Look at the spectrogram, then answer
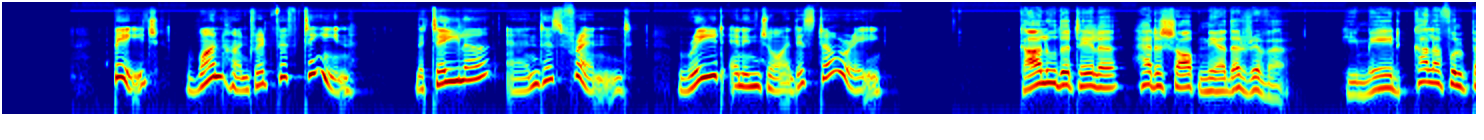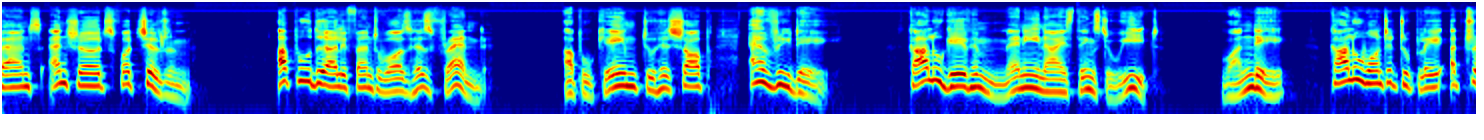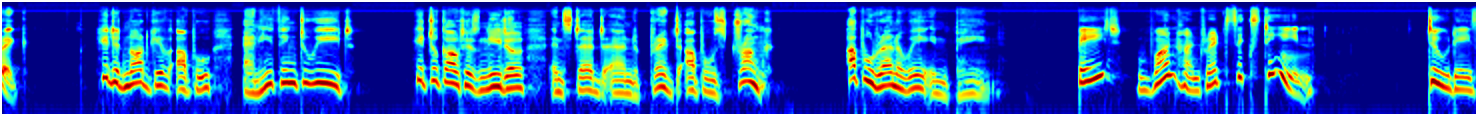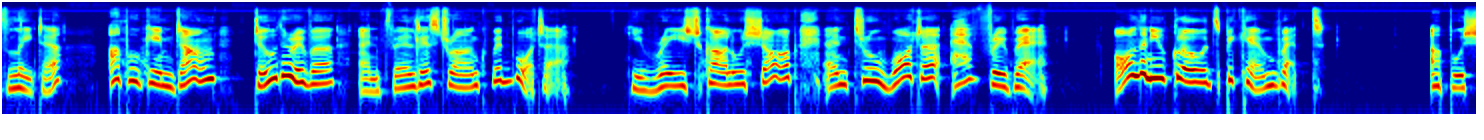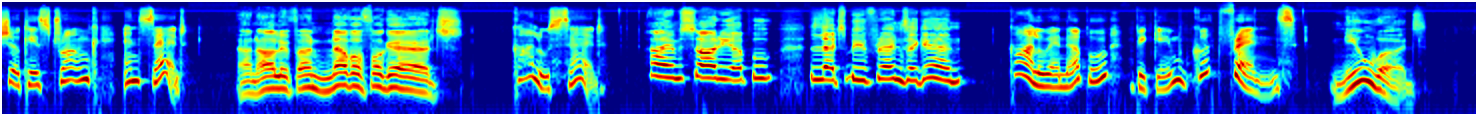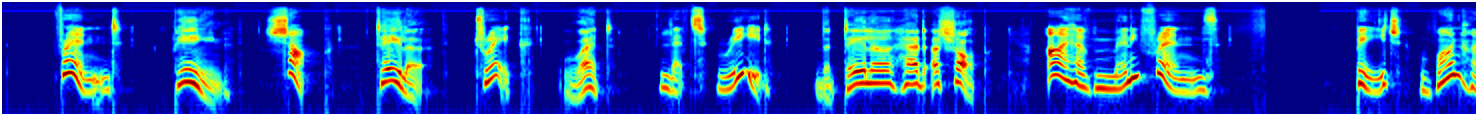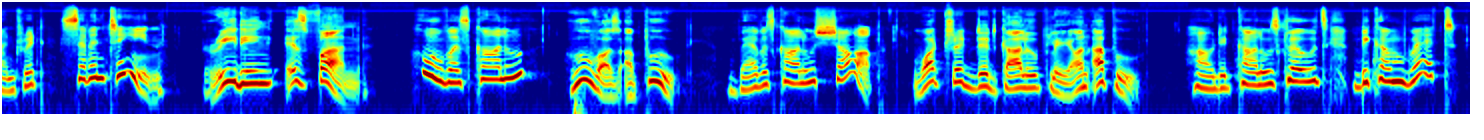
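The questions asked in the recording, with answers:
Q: Who was Kalu?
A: A tailor

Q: Who was Apu?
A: An elephant, Kalu's friend

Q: Where was Kalu's shop?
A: Near the river

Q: What trick did Kalu play on Apu?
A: He gave him nothing to eat and pricked his trunk with a needle

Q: How did Kalu's clothes become wet?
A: Apu filled his trunk with river water and threw it everywhere in the shop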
